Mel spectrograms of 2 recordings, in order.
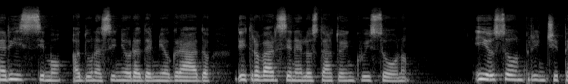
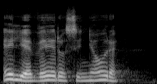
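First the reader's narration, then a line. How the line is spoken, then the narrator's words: Very sad tone. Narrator (Italian): rispose la principessa Jawhare con tono assai tristo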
